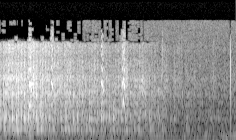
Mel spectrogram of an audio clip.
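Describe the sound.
Car engine sound effect from a radio comedy: a rough, sputtering chug that slowly fades over a few seconds and ends with a faint click, with no talk.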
